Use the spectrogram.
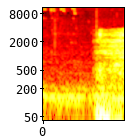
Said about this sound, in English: So as you walk down this next tunnel, you notice the walls are braced with wooden beams. You can hear the sound of rushing water in the distance.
